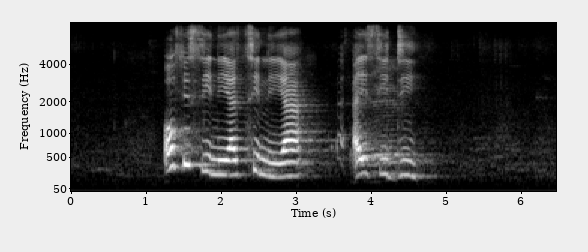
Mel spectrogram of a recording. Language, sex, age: Venda, female, 26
